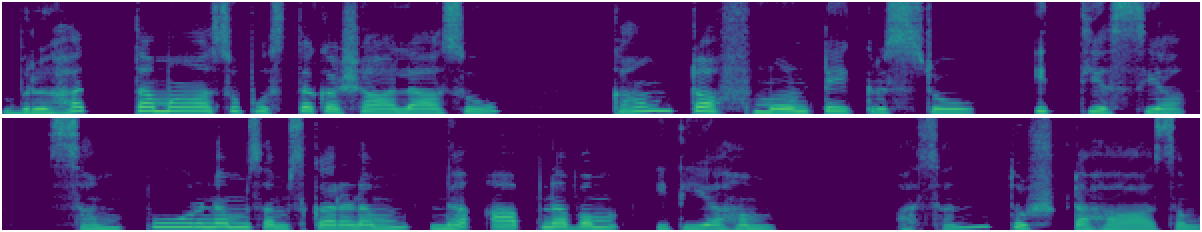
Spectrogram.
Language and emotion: Sanskrit, sad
